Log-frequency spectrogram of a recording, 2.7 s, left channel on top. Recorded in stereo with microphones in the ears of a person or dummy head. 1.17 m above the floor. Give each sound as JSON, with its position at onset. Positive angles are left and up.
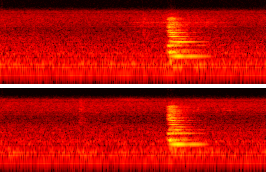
{"t": 1.7, "sound": "a violin", "side_deg": -5, "distance_m": 3.0}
